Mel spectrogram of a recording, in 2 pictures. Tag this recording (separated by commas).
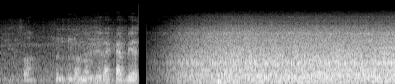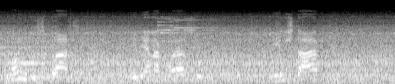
Speech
